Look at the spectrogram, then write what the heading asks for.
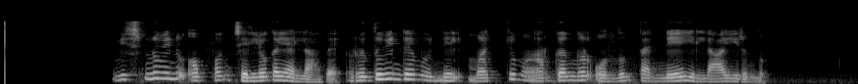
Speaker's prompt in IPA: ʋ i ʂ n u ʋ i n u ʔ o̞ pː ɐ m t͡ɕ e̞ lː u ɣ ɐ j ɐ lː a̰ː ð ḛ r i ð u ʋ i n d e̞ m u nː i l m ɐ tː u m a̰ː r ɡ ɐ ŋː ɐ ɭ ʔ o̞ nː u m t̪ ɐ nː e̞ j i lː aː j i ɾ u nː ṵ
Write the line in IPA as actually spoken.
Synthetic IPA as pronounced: ʋ i ʂ ɳ u ʋ i n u ʔ o̞ pː ɐ m t͡ɕ e̞ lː u ɣ ɐ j ɐ lː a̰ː ð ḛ r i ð u ʋ i n d e̞ m u nː i l m ɐ tː u m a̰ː r ɡ ɐ ŋː ɐ ɭ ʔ o̞ nː u m t̪ ɐ nː e̞ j i lː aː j i ɾ u nː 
